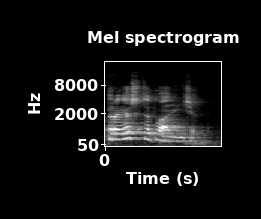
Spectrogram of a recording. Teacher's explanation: जैसे मैंने 33 में बताया था, त्रयश यहां च को देखते हुए विसर्ग का श बनेगा, तालव्य श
